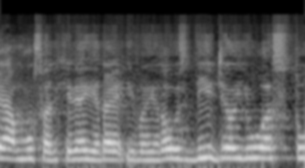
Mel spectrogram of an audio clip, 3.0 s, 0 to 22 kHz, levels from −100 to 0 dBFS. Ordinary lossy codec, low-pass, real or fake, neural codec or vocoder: Opus, 16 kbps; 14.4 kHz; fake; codec, 44.1 kHz, 7.8 kbps, Pupu-Codec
